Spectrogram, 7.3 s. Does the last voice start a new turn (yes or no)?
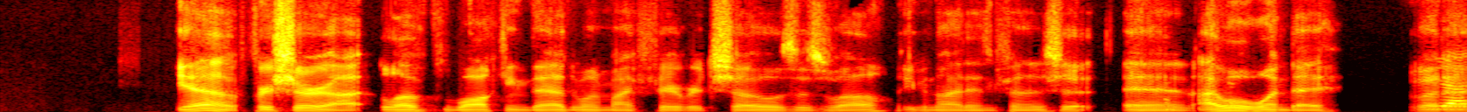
yes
